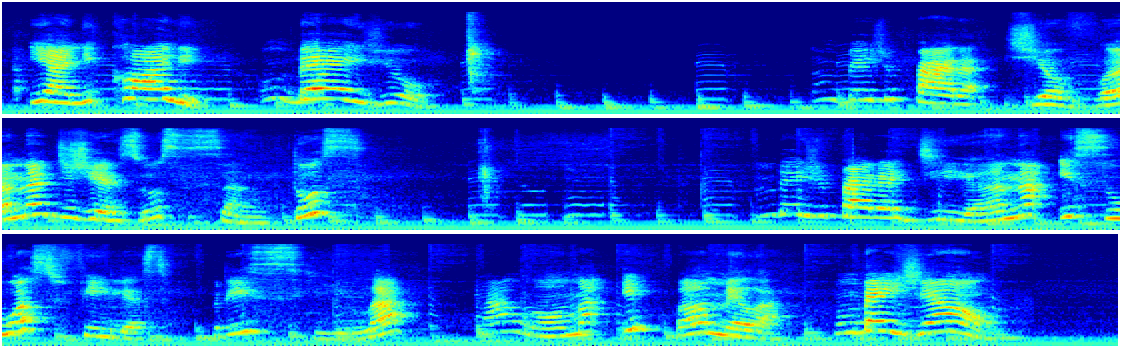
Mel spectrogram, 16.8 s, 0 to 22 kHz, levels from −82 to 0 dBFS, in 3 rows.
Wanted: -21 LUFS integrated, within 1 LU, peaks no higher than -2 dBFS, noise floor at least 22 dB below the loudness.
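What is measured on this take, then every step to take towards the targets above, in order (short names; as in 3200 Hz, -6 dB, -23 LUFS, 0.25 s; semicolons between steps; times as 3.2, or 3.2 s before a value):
hum 50 Hz; harmonics up to 200 Hz; hum level -45 dBFS; loudness -25.5 LUFS; peak -3.0 dBFS; loudness target -21.0 LUFS
-> de-hum 50 Hz, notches 4; gain +4.5 dB; limiter -2 dBFS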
